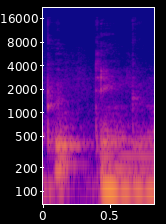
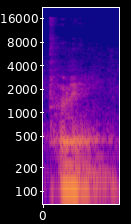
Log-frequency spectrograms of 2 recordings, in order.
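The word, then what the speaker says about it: putting: でウェアで着てるんだったら、まあ、今回の写真のような状態を表してるんですよね、うん、まあって感じで違うなってなって、であと発音なんだけど、プッティングのその T のところがフラッピングでプリング、もうほぼ L で発音されてますね。プッティングじゃなくてプリングですね。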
